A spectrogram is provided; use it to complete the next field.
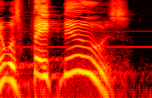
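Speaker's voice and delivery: very high scream, every word dragged out. Retelling how Obama reacted after an election: imitating Obama screaming. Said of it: "Obama's screaming".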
